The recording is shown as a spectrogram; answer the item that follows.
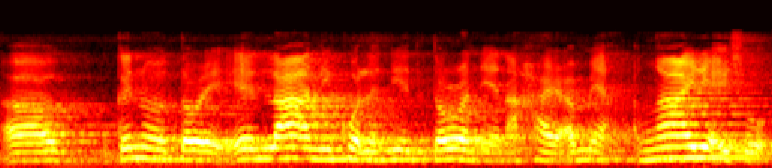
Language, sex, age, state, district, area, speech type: Manipuri, female, 18-30, Manipur, Kakching, rural, spontaneous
